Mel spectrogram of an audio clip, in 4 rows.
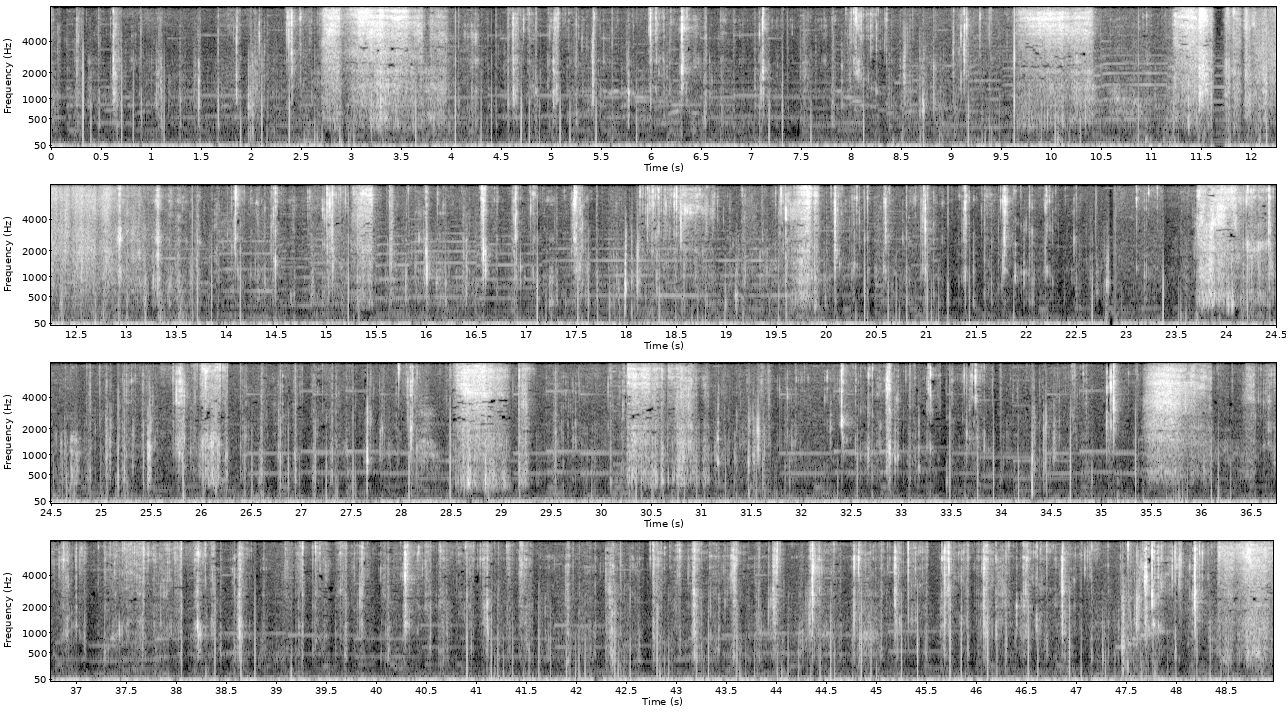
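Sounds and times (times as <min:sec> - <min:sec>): background music: 0:00.0 - 0:48.9
wet chewing and crunching: 0:00.0 - 0:48.9.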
